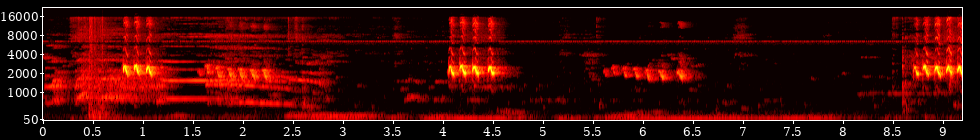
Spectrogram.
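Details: Female sooty-headed bulbul in breeding condition calling to males. Short bursts of sharp chips alternate with slurred, descending bubbly notes, separated by quiet gaps, with a low hum in the background.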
